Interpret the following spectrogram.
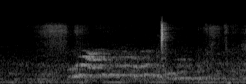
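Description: A short pitched vocal sound, like a cat's meow, lasting about a second, followed by a single sharp mouse click as the paused debugger is resumed.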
